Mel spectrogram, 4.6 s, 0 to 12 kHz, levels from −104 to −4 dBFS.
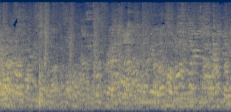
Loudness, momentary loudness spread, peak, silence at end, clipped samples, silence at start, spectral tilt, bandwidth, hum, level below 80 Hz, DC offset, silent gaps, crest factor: -31 LUFS; 5 LU; -14 dBFS; 0 s; under 0.1%; 0 s; -3.5 dB/octave; 11.5 kHz; none; -76 dBFS; under 0.1%; none; 16 dB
